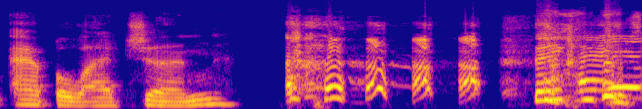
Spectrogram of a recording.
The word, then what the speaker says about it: Appalachian: that person but yeah thank you for saying appalachin thank you for saying it correctly that's right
